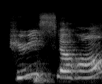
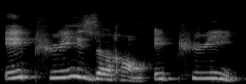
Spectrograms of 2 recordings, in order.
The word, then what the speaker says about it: épuiseront: C'est puisseront. Can you spell it for me? It's EPUISERONT. Oh, épuiseront. So get rid of the poo in there. Épuiseront. Épuiseront. Yeah, that's it.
